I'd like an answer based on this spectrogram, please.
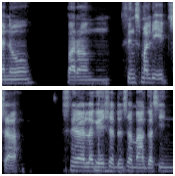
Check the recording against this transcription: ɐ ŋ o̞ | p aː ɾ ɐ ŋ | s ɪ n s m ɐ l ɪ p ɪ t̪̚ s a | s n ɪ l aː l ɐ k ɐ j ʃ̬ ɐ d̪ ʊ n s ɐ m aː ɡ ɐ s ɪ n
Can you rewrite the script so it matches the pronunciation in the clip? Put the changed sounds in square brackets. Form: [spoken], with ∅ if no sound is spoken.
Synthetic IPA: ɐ [n] o̞ | p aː ɾ ɐ ŋ | s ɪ n s m ɐ l ɪ [ʔ] ɪ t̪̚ [ʃ] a | s n ɪ l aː l ɐ [ɡ] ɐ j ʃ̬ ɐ d̪ ʊ n s ɐ m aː ɡ ɐ s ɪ n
